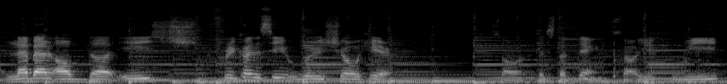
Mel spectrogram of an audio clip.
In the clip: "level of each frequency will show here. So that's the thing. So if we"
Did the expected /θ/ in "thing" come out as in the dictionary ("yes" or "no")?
no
